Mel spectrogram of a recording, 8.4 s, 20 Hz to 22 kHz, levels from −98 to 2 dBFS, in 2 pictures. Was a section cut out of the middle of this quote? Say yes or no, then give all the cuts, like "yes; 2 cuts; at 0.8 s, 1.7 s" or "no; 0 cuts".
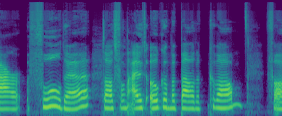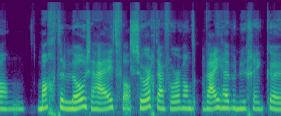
yes; 3 cuts; at 1.5 s, 3.1 s, 6.2 s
